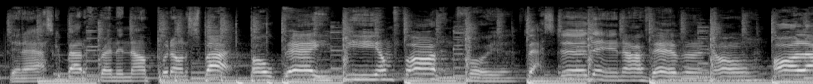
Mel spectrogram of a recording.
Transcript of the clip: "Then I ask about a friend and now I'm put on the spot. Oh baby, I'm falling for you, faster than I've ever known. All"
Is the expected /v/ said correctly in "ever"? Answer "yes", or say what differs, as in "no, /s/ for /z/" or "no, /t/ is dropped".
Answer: yes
